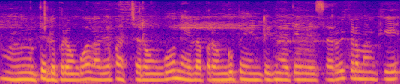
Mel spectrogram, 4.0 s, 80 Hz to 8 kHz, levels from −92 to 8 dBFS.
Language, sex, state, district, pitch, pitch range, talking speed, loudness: Telugu, female, Andhra Pradesh, Chittoor, 235 Hz, 225-250 Hz, 180 wpm, -16 LUFS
